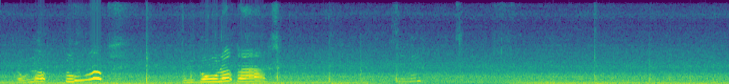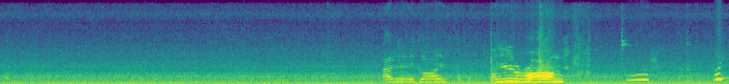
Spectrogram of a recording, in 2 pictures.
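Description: A young girl talks and squeals playfully close by.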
